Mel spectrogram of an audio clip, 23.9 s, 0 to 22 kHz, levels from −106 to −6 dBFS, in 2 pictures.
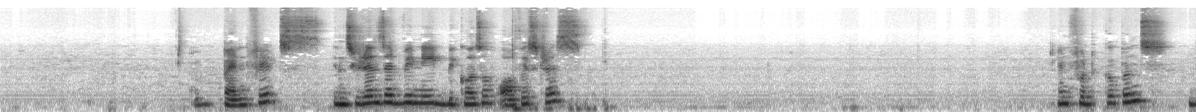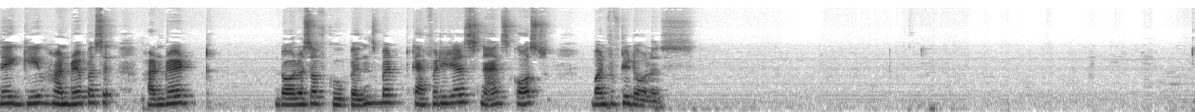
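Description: No technical faults turn up at any point in the recording, so there is nothing to place in time order.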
